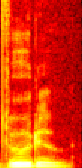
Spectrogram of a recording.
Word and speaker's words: Vuhdo: then you're going to type in voodoo it's spelled v-u-h-d-o now there is other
